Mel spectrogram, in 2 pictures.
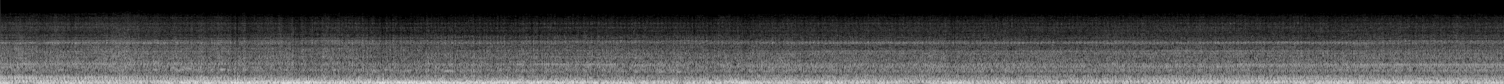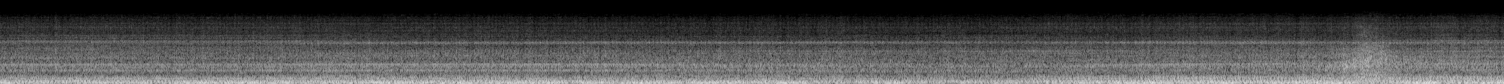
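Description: Road traffic heard from among the vehicles: car and motorcycle engines running over a constant low rumble, swelling a little near the end.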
